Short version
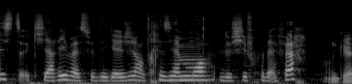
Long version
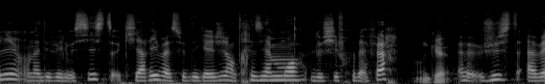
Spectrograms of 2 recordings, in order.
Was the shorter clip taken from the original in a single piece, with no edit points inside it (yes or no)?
yes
